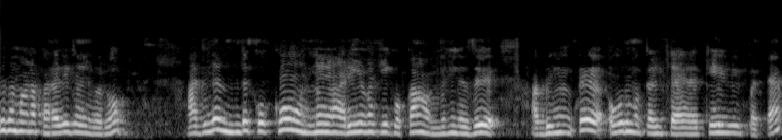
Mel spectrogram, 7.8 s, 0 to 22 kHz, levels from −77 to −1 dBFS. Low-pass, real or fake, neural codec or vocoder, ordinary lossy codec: 7.2 kHz; fake; codec, 16 kHz, 4 kbps, FreqCodec, smaller model; none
